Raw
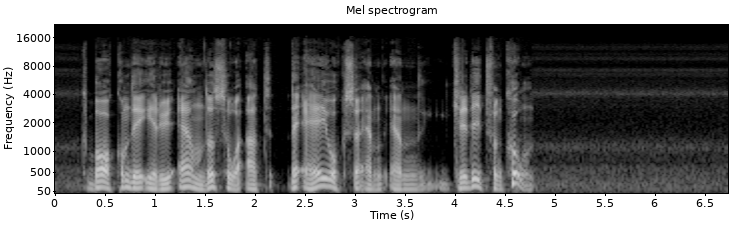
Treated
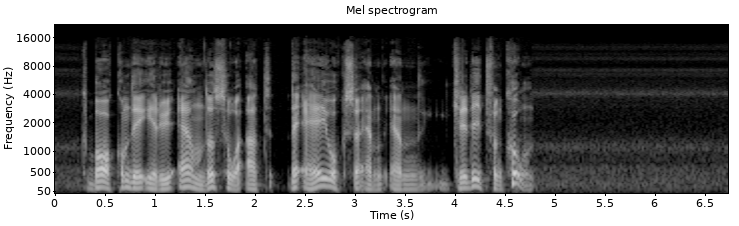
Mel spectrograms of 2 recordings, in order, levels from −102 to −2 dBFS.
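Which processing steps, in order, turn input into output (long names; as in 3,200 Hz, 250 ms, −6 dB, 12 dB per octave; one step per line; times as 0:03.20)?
low-shelf EQ 190 Hz −11.5 dB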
